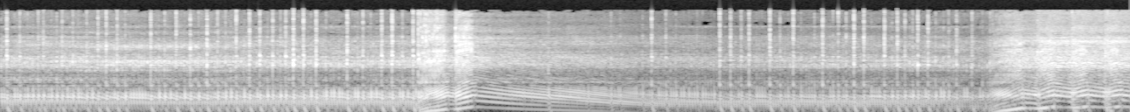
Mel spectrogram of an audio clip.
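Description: A two-stroke chainsaw idles.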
